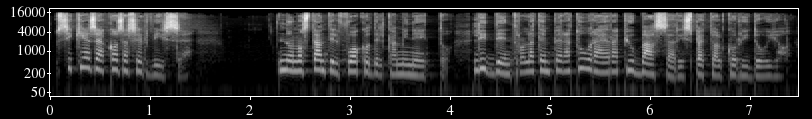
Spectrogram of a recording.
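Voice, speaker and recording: A woman's voice: fairly high pitch, normal speed. Woman reading a suspenseful audiobook. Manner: expressive, suspenseful storytelling. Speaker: narrator.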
